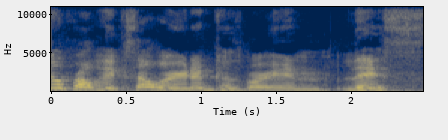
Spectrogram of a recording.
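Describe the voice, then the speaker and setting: An animated woman's voice carries audible room echo. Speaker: book reviewer and artist. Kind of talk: casual vlog review.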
